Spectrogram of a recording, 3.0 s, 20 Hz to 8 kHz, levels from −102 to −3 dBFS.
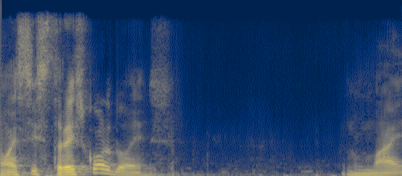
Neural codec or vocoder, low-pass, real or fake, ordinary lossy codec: codec, 16 kHz, 4 kbps, X-Codec, HuBERT features, trained on general audio; 7.2 kHz; fake; none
